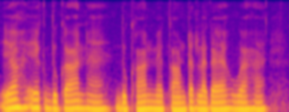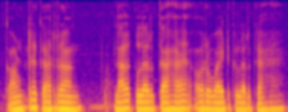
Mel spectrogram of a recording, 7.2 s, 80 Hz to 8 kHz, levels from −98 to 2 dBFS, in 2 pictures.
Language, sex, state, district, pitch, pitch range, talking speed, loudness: Hindi, male, Jharkhand, Palamu, 140 Hz, 135-145 Hz, 175 wpm, -13 LUFS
